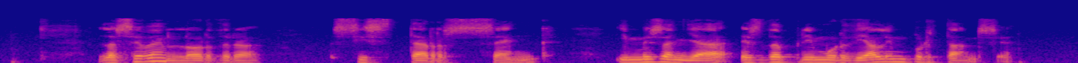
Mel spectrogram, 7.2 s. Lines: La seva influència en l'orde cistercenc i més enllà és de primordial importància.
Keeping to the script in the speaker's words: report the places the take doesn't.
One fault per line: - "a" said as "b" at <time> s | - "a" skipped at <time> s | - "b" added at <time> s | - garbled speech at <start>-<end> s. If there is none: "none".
- "influència" skipped at 1.1 s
